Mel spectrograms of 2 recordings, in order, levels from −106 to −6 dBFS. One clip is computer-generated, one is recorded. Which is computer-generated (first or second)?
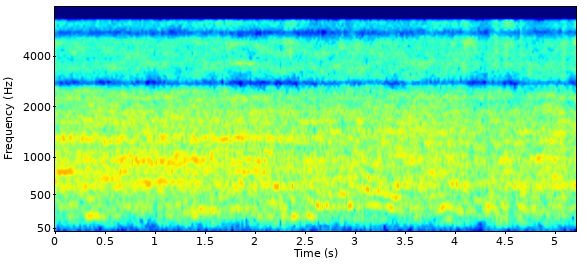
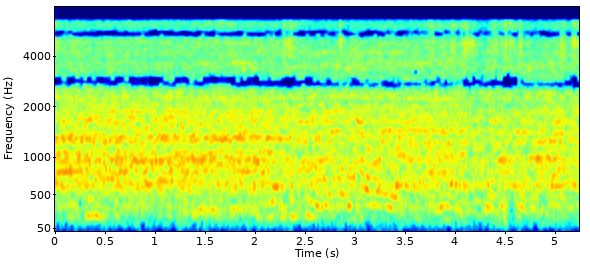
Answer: first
